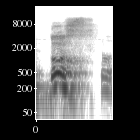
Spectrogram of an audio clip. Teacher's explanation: आता हे दोस्त त जो आहे ना शेवटचा, त्याचा उच्चार पण पूर्ण करत नाहीत उर्दूमध्ये. दोस्त एवढंच. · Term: हलंतच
